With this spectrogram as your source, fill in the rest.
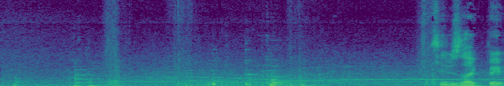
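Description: A heavy metal lid scrapes and clanks.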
